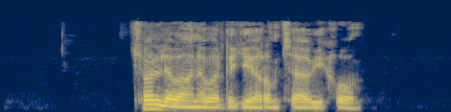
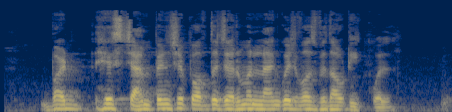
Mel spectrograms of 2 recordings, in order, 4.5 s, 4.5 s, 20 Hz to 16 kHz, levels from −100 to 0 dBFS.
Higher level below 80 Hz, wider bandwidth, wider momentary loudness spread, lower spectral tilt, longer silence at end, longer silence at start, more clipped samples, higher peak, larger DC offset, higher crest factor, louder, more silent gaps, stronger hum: about the same, -56 dBFS vs -52 dBFS; second, 8 kHz vs 11 kHz; about the same, 8 LU vs 9 LU; second, -5 dB/octave vs -7 dB/octave; first, 0.9 s vs 0.6 s; first, 1.3 s vs 0.4 s; neither; first, -2 dBFS vs -10 dBFS; neither; about the same, 16 dB vs 16 dB; first, -15 LUFS vs -26 LUFS; neither; neither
